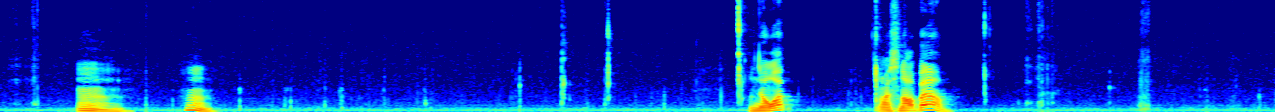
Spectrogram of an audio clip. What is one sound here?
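A young man chews a crunchy wafer bar.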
